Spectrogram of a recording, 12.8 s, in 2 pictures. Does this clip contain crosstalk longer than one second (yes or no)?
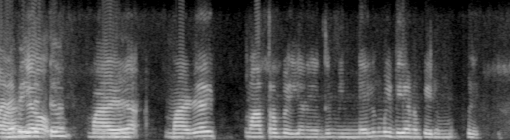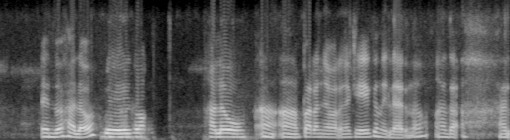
no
